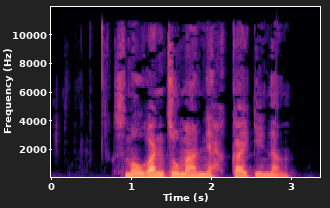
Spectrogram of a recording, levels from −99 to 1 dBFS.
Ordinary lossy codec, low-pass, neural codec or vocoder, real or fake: AAC, 32 kbps; 10.8 kHz; none; real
